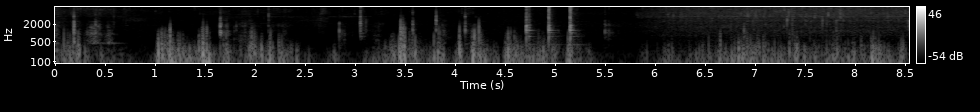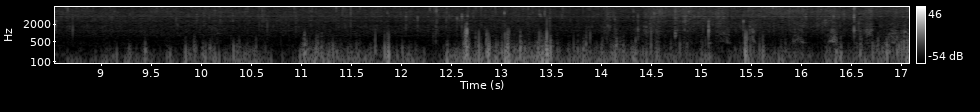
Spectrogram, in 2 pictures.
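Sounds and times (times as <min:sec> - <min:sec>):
wooden spoon scraping a pan: 0:00.0 - 0:00.8, 0:14.0 - 0:17.0
liver sizzling in a pan: 0:05.8 - 0:17.0.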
